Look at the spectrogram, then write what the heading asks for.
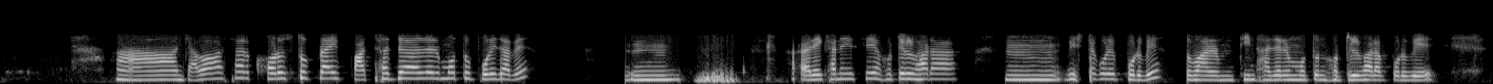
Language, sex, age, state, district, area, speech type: Bengali, female, 18-30, West Bengal, Malda, urban, conversation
